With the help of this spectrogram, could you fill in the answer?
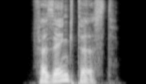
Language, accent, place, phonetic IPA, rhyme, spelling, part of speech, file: German, Germany, Berlin, [fɛɐ̯ˈzɛŋktəst], -ɛŋktəst, versenktest, verb, De-versenktest.ogg
- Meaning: inflection of versenken: 1. second-person singular preterite 2. second-person singular subjunctive II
